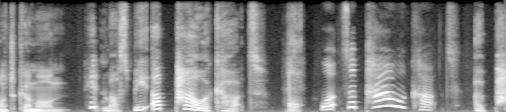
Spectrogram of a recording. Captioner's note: grunts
